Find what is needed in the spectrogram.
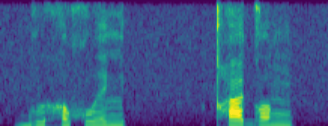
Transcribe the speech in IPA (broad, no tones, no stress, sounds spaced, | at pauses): b ɯ h ʌ xʷ e lʲ | qʰ e ɡ ʌ ŋ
